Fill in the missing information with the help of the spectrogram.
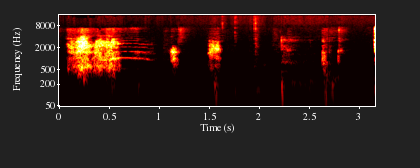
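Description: A cat yowls loudly and insistently for food, one long drawn-out cry followed by several shorter, clipped meows, with no talking.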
